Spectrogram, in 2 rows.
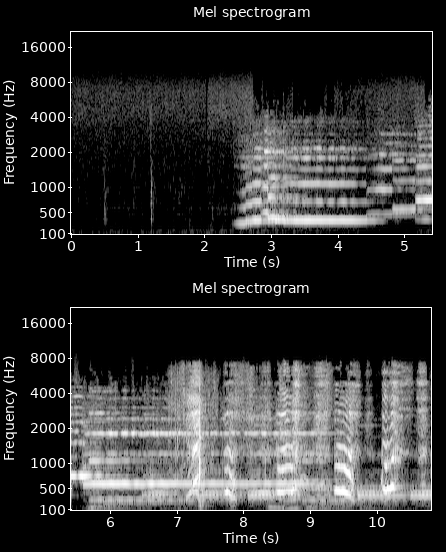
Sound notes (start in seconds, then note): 5.8 light dramatic music; 7.1 Sheena gasps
